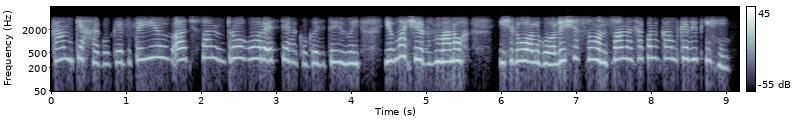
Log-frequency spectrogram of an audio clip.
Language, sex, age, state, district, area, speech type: Kashmiri, female, 18-30, Jammu and Kashmir, Srinagar, urban, conversation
